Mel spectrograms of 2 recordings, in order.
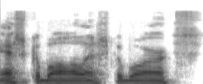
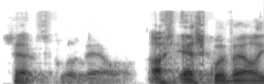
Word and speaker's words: Esquivel: I always say his last name wrong. Escobar. Esquivel, yeah.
